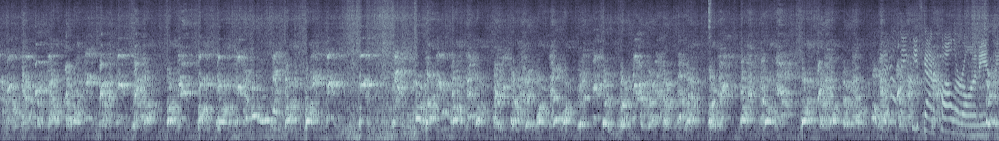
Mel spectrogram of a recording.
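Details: Dogs in kennels barking steadily, a packed chorus of high yips and barks with some whining; near the end one dog gives a rising, wavering whimper.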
